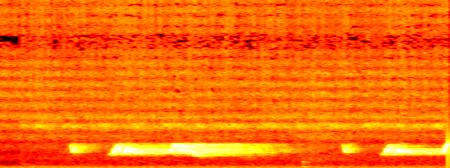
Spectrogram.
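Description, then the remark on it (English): A Chuck-will's-widow nightjar calls twice, each time a short soft cluck followed by a loud, rolling whistled phrase, clear over a low steady background hum. “That's a Chuck Will's widow. And so they're both night jars.”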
